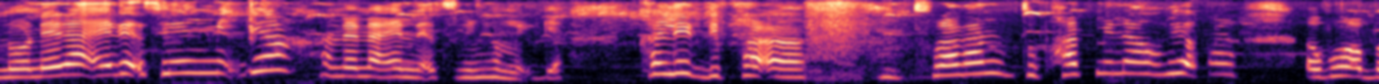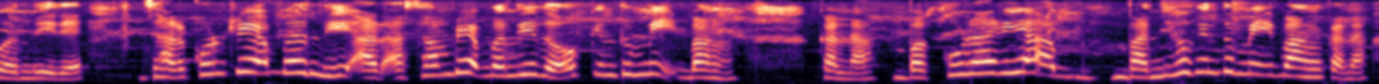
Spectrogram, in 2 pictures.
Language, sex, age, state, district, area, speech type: Santali, female, 18-30, West Bengal, Malda, rural, spontaneous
